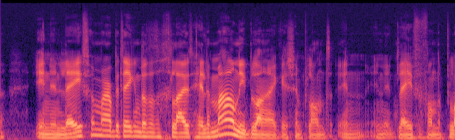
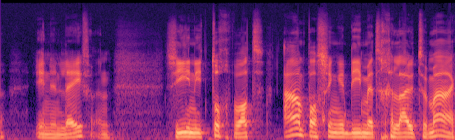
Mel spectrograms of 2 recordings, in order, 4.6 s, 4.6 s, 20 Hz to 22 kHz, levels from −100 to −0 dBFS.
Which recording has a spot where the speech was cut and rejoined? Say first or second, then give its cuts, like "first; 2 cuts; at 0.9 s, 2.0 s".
second; 2 cuts; at 0.9 s, 2.7 s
